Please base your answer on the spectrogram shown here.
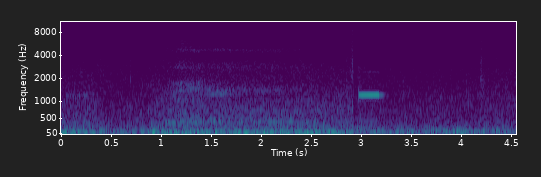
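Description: A phone is dialed to call someone, with a short electronic tone standing out clearly once against a low, steady room hum.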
